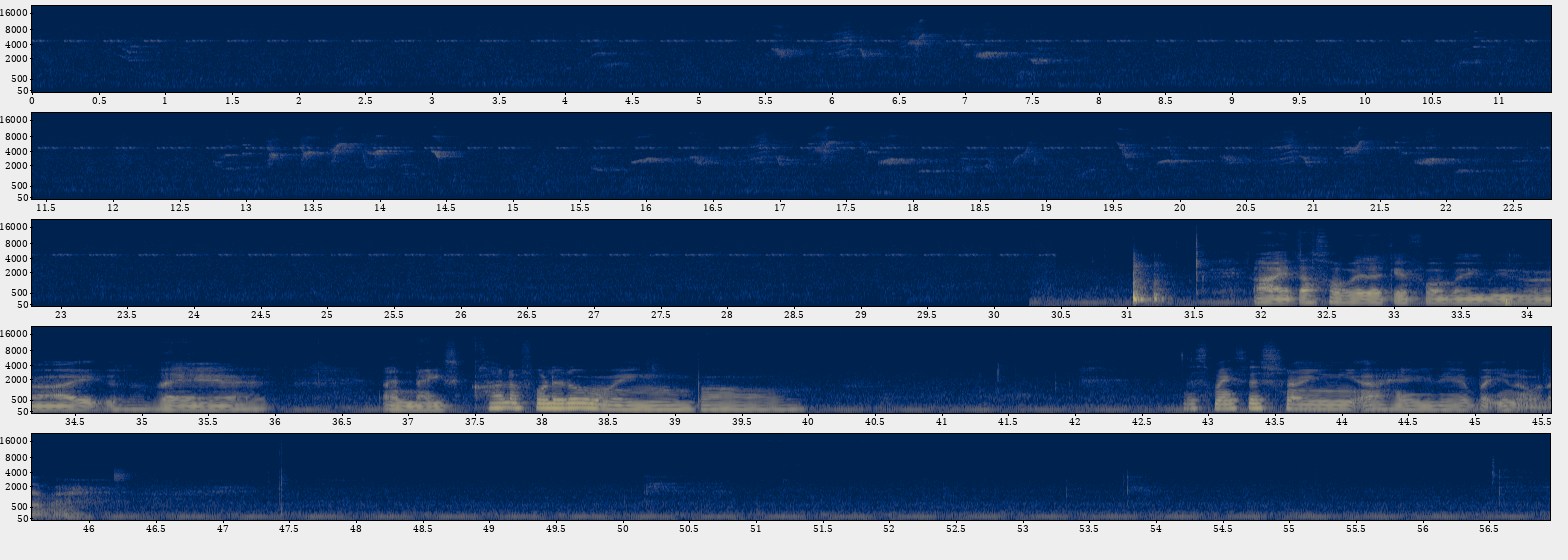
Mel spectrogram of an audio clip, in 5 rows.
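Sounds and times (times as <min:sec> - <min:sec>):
cricket chirping: 0:00.0 - 0:30.2.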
